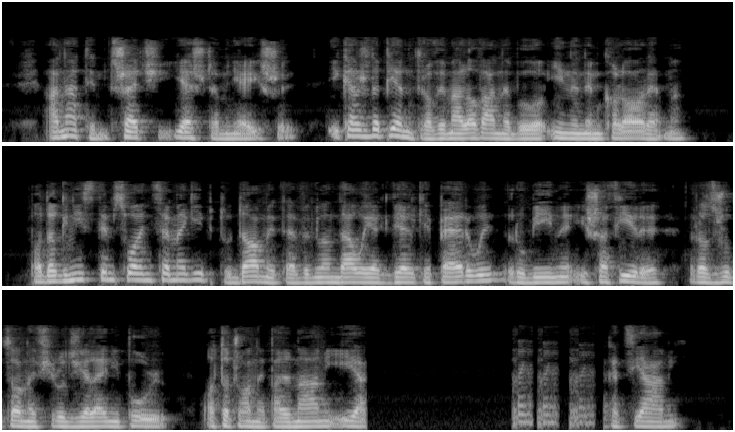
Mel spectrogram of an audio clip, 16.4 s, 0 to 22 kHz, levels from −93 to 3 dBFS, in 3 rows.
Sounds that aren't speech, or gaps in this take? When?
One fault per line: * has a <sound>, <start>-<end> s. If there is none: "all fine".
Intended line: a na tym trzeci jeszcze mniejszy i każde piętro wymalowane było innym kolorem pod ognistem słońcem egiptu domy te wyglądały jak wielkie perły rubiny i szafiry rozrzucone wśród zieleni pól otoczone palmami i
* has a laugh, 14.8-15.4 s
